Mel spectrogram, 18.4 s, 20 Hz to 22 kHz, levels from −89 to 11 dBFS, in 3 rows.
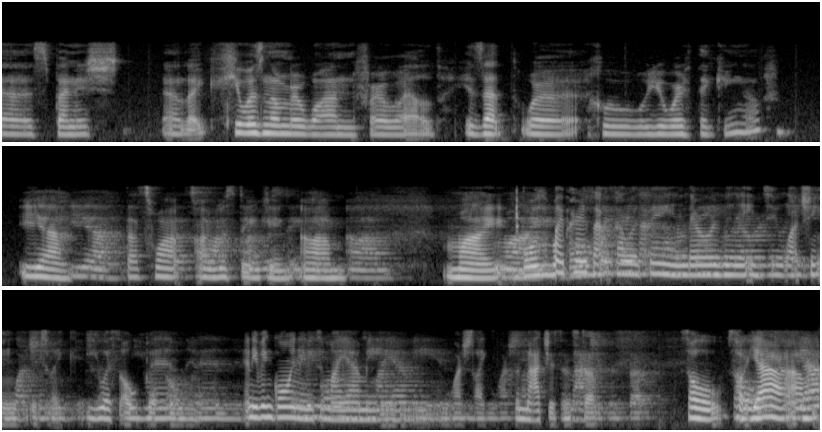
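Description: Throughout, every phrase is trailed about a third of a second later by a quieter, thinner copy roughly 9 dB down: echo with no canceller, the far-end loudspeaker feeding back.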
